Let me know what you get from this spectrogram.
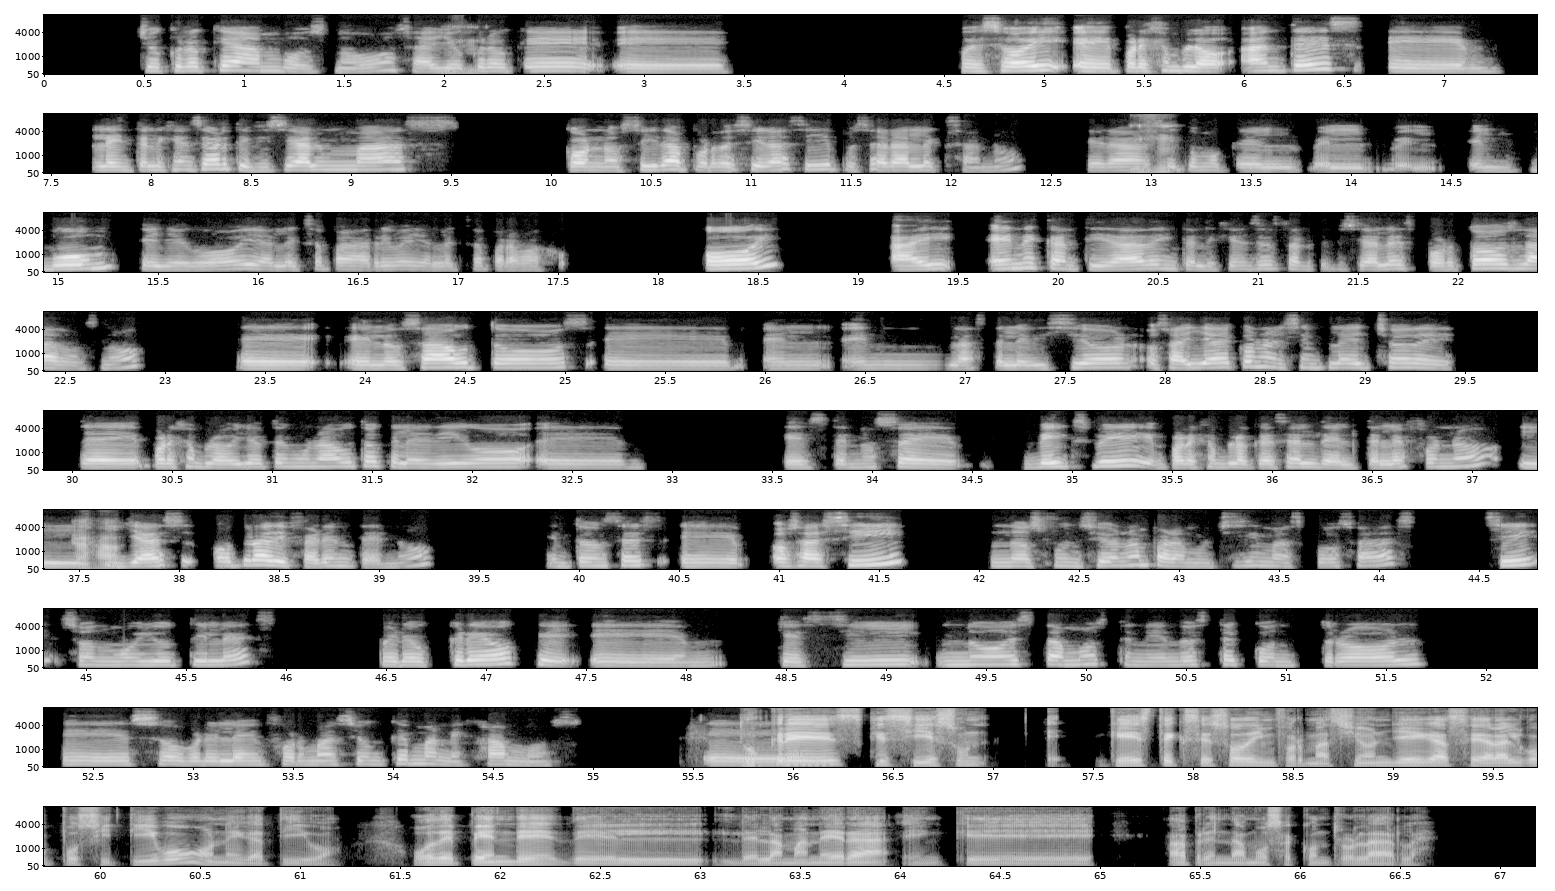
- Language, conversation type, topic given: Spanish, podcast, ¿Cómo afecta el exceso de información a nuestras decisiones?
- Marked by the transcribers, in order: none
